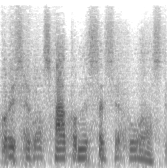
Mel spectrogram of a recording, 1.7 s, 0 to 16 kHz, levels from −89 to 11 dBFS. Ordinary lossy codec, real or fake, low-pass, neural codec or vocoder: MP3, 64 kbps; fake; 14.4 kHz; codec, 44.1 kHz, 0.9 kbps, DAC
